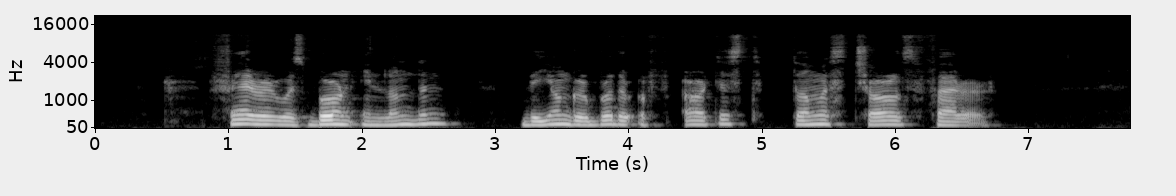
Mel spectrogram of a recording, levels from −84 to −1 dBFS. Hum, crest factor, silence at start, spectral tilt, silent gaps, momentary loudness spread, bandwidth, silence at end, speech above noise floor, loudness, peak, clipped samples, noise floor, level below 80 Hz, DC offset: none; 20 dB; 0.95 s; -8 dB/octave; none; 14 LU; 11 kHz; 1.05 s; 51 dB; -24 LUFS; -4 dBFS; under 0.1%; -74 dBFS; -62 dBFS; under 0.1%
